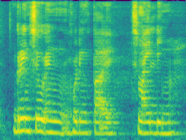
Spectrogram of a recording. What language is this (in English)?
English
